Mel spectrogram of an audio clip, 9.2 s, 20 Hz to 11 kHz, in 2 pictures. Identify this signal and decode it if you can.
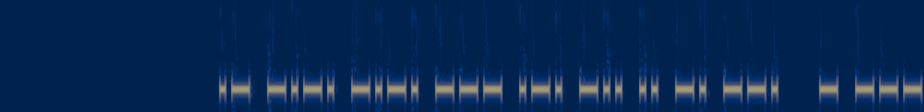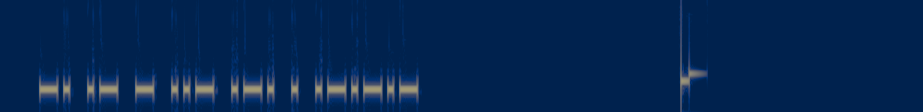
Morse code, heard as a keyed tone, about 37 wpm, 700 Hz. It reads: ACCORDING TO NATURE.
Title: Sentences from Top 1000 Words - Review Part 4 - 40wpm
